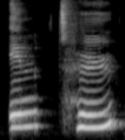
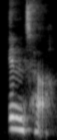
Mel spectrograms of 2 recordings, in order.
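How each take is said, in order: First: The word is said slowly with a full final vowel. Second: The word is said fast with a reduced final vowel.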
